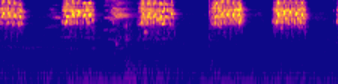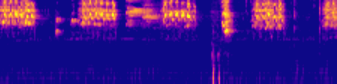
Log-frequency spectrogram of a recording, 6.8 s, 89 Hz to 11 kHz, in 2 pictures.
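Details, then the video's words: Recessive pied budgerigar chick, born early June 2020, begging while the mother feeds it; steady rhythmic raspy bursts roughly every half second, one sharp knock near the end. "Budgie Chick - Recessive Pied Budgie"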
